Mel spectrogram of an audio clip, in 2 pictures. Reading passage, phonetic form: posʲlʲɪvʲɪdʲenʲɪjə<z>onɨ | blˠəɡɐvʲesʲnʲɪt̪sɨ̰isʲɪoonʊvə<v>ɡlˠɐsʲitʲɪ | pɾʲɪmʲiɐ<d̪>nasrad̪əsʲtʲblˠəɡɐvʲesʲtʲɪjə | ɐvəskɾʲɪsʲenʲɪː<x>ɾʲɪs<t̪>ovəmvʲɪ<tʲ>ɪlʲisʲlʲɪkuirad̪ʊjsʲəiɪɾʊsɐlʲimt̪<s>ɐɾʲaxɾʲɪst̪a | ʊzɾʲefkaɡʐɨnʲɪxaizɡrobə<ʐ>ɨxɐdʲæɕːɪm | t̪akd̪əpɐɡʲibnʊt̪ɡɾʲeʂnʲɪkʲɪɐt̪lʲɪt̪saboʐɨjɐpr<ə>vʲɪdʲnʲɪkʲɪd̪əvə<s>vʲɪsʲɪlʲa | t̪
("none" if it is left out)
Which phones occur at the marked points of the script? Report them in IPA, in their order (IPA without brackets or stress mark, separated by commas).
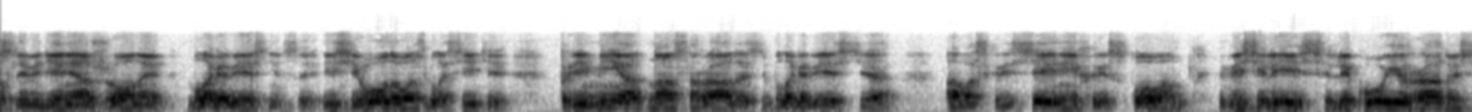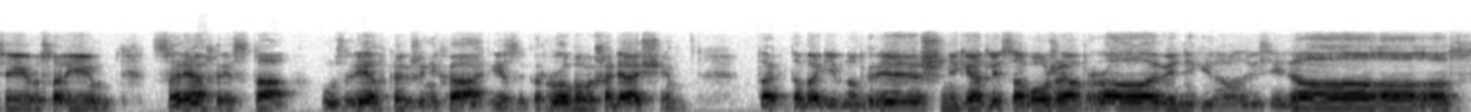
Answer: ʐ, z, t̪, x, t̪, sʲ, s, v, a, z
